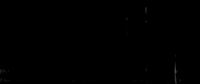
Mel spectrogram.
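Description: Near silence with three faint, short clicks in the second half.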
